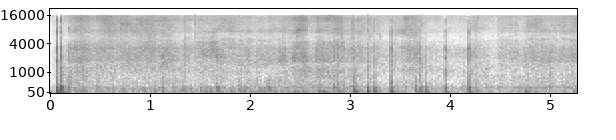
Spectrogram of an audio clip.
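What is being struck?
Plastic bubble-wrap mailer tapped with fingernails.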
